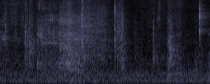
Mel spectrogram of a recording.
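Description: A knife's box being opened by hand: rustling and scraping of the packaging, with a few small clicks in the second half.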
